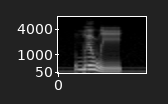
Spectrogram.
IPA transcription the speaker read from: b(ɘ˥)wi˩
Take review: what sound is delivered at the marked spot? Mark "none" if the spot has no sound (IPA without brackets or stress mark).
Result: ɘ˥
